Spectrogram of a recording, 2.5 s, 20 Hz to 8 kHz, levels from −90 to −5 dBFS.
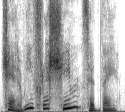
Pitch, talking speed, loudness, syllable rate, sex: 215 Hz, 145 wpm, -15 LUFS, 2.6 syllables/s, female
